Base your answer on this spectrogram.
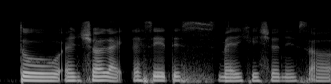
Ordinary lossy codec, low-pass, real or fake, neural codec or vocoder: none; none; real; none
